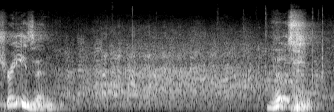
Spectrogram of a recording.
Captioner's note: audience laughing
